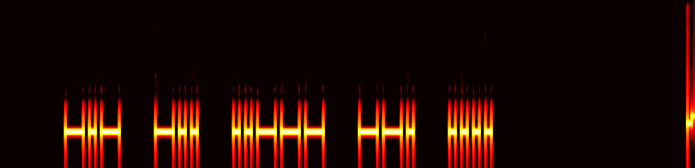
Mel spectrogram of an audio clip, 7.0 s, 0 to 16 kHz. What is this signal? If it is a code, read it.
Morse code, heard as a keyed tone, about 20 wpm, spaced as for 15 wpm, 700 Hz. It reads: KD2GH
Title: 200 Lesson 32g - Letter k - Call Signs 20wpm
